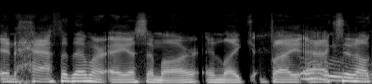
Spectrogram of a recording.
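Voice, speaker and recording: Over noticeable background noise, a man speaks at a moderate pace and medium pitch, with ordinary pitch variation and very even loudness. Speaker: podcast host. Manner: casual, joking.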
